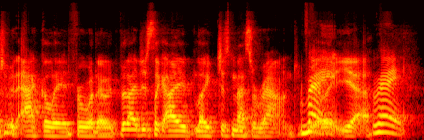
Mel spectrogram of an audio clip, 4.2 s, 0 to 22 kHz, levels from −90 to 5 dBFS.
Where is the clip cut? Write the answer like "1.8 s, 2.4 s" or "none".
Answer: none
